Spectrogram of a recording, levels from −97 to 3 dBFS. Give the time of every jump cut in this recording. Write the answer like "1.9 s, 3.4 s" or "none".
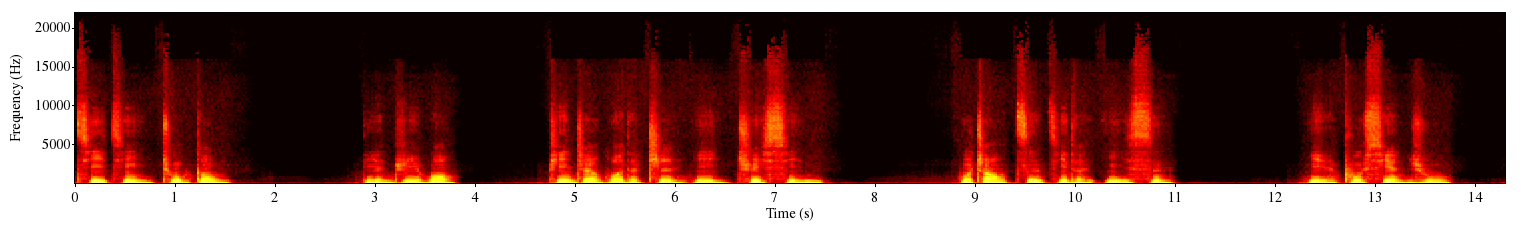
none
